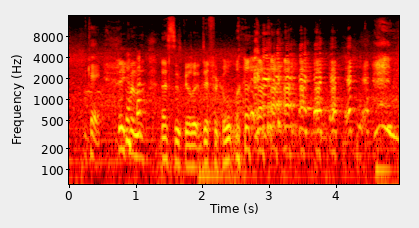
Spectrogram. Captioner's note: laughing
